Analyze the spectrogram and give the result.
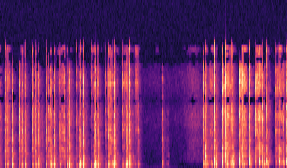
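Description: A small printed metal tin of gummies, closed, is turned in the hands and tapped with long fingernails on its sides and label. A quick run of light, clicky taps with a mid-pitched metallic tone and almost no ring stops for a silent pause broken by one lone tap, then another brisk run follows.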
